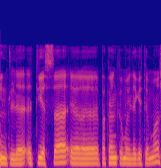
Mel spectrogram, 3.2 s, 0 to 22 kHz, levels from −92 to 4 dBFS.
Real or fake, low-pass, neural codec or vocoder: real; 7.2 kHz; none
